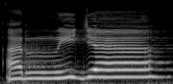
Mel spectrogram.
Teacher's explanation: Di sini ada hukum alif lam syamsiyah karena alif lam yang menghadapi huruf syamsiyah yaitu ra. Maka lam tidak kita baca, langsung masuk ke ra atau diidghamkan. Ar-rija. Huruf ra dibunyikan secara tarqiq sebab barisnya di bawah kasroh.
